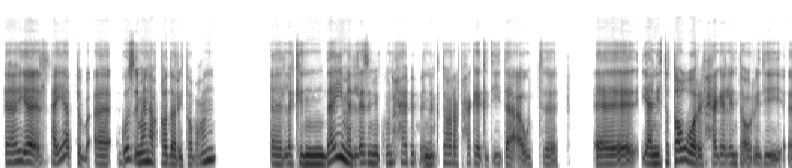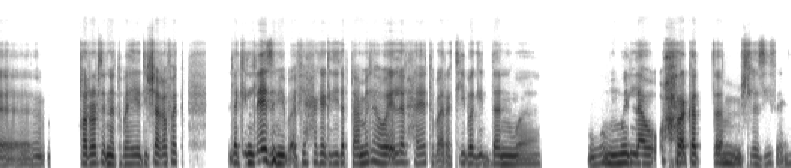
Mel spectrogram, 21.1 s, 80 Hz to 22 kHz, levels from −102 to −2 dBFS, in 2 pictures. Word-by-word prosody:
آآ، 185 +1 0
هي 195 -2 +5
الحقيقة 175 -2 -2
بتبقى 155 -1 -4
جُزء 230 +2 0
منها 195 0 +3
قدري 165 -5 -2
طبعًا، 175 - -2 0.8
آآ 160 -1 -2
لكن 160 -1 +3
دايمًا 245 - +5
لازم 175 +2 -1
يكون 170 +2 -5
حابب 185 -2 -8
إنَّك 150 +1 -2
تعرف 165 -1 -7
حاجة 165 0 -5
جديدة 155 -1 -7
أو - - -3
ت 145 - -22 0.7
آآ، 155 +1 +2
يعني 165 0 +3
تطوَّر 185 +1 +3
الحاجة 165 +2 -1
اللي 165 0 -4
أنتَ 160 -1 -6
already 320 -1 -5
آآ، - - -7 0.5
قررت 170 +2 +4
إنها 165 -2 +4
تبقى 160 +1 -6
هي 160 0 -2
دي 165 - -7
شغفك. 175 +3 +2 0.6
لكن 180 -5 +1
لازم 225 +3 +7
يبقى 160 -1 +3
في 185 - -8
حاجة 180 0 -3
جديدة 170 +1 -4
بتعملها 175 +4 -2
وإلا 170 +2 +3
الحياة 175 -2 -4
تبقى - - -7
رتيبة 175 -1 -4
جًدا 160 0 -1
و 85 - -3 0.7
ومملة، 170 +2 +2 0.2
وحركات - - +5 0.3
مش 85 - -3
لذيذة 155 +3 -8
يعني. 165 - -13
170 Hz, 150 wpm, -25 LUFS, 160-180 Hz, 0.8 s, لازم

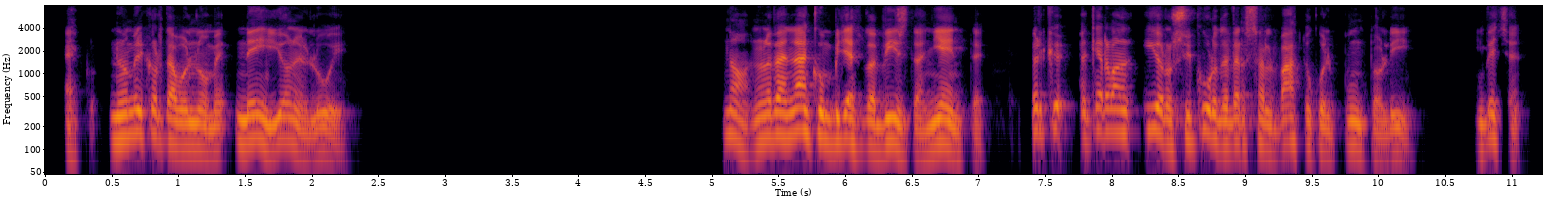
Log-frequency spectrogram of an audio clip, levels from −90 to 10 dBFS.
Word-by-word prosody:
Ecco, - - -10
non 140 +2 +2
mi 165 - +4
ricordavo 135 -7 +1
il 110 - +2
nome 105 -1 -1
né 130 +2 +2
io 140 0 +1
né 115 -5 -1
lui. - - -3 2.8
No, - - -1
non 130 +7 -2
aveva 150 +1 +5
neanche 175 -1 +5
un 140 - +4
biglietto 135 -4 +3
da 120 -1 +2
visita, 130 +5 +1
niente. - - +1 0.3
Perché 385 0 -2
perché 350 - -5
eravam 175 -2 0
io 185 0 +1
ero - - +3
sicuro 135 -3 +1
di 120 - -1
aver 120 0 0
salvato 110 -7 -1
quel - - -5
punto 115 -2 -4
lì. - - -5 0.4
Invece - - -6
135 Hz, 170 wpm, -26 LUFS, 115-160 Hz, 2.8 s, aveva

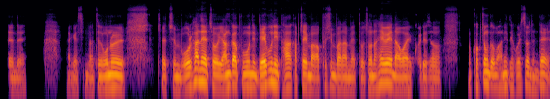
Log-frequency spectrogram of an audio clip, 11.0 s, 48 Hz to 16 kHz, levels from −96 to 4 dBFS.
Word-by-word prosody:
네네. 80 -2 -9 0.8
알겠습니다. - - -13
하여튼 90 - -5
오늘 95 0 +2 0.6
제가 - - -7
지금 90 -2 -6
올 105 +4 +3
한 145 -1 +6
해 130 -2 +7
저 100 -3 +2
양가 110 +4 +5
부모님 105 -1 -1
4 105 +2 +7
분이 125 -3 +1
다 100 +2 +1
갑자기 105 -1 -1
막 90 -3 0
아프신 95 +3 -6
바람에 90 -2 -3
또 80 - -8
저는 95 +3 -4
해외에 130 0 +5
나와 85 0 +1
있고 85 - -13
이래서 85 -1 -7 0.5
또 - - -14
걱정도 110 -6 0
많이 100 +3 -5
되고 100 0 -10
했었는데. 105 0 -4
95 Hz, 345 characters per minute, -24 LUFS, 90-110 Hz, 0.8 s, 해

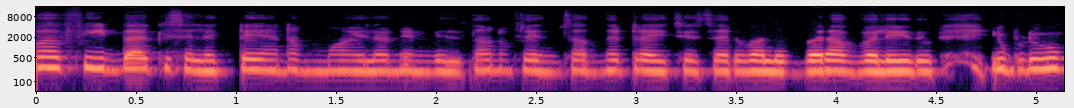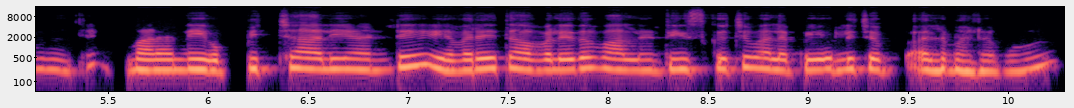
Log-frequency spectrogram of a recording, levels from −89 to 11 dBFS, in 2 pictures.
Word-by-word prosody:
వ - - 0 0.2
ఫీడ్‌బ్యాక్‌కి 245 -1 -1
సెలెక్ట్ 205 +1 -3
అయ్యానమ్మా 210 -2 -5
ఇలా 205 0 -2
నేను 200 -1 -6
వెళ్తాను 215 +3 -6
ఫ్రెండ్స్ 205 0 -5
అందరూ 210 +1 -7
ట్రై 205 -2 0
చేశారు 205 0 -3
వాళ్ళు 200 -1 +3
ఎవ్వరు 205 +2 +4
అవ్వలేదు. 205 0 +2 0.3
ఇప్పుడు 230 +1 0 0.6
మనల్ని 225 +1 +4
ఒప్పిచాలి 240 +1 0
అంటే 225 +6 +1 0.2
ఎవరైతే 245 +4 +3
అవ్వలేదో 225 +4 +2
వాళ్ళని 220 -2 -2
తీసుకొచ్చి 235 +2 -1
వాళ్ళ 225 -3 +2
పేర్లు 235 +1 +3
చెప్పాలి 225 0 0
మనము. 205 +3 -2
220 Hz, 150 wpm, -17 LUFS, 205-235 Hz, 0.6 s, ఎవ్వరు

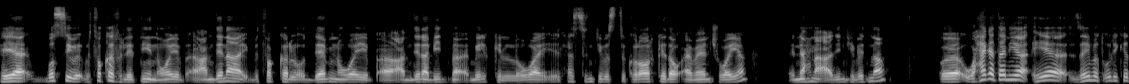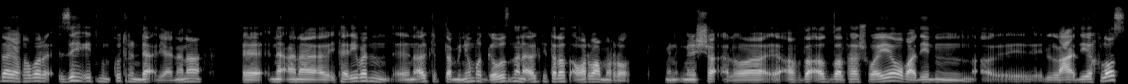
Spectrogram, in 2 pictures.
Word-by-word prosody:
هي 145 +2 +8
بٌصّي، 165 -3 +2
بتفكر 175 +1 0
في 145 - -13
الاتنين، 120 +1 -2
إن 105 - -3
هو 110 +3 0
يبقى 115 -2 -1
عندنا 140 +6 +3
بتفكر 135 -3 -3
لقدام 115 +3 0
إن 125 - -5
هو 115 +1 0
يبقى 105 -3 0
عندنا 105 +4 +2
بيت 120 0 -4
بقى - - 0
مِلك، 115 +4 -5
اللي 100 0 -6
هو 110 +3 +2
يحس 140 -1 -5
أنتِ 135 0 -12
باستقرار 120 +2 +1
كده 125 -1 +3
وأمان 115 +1 -1
شويّة، 115 -1 -1 0.5
إن - - -1
إحنا - - +1
قاعدين 115 +3 0
في - - -9
بيتنا. 140 +9 0 0.6
و 130 +1 +6
وحاجة 230 +4 +5
تانية 220 -2 +4
هي 190 +6 +3
زي 165 +5 -1
ما 185 - -2
تقولي 170 +3 -6
كده 170 -1 0
يعتبر 150 +2 0
زهقت 155 +3 -3
من 130 -3 -9
كتر 155 0 -9
النقل، 115 -4 0
يعني 100 +2 -4
أنا 135 +2 0 0.4
آآ، 105 -1 +3
ن 120 - -2
أنا 115 -2 +2
تقريبًا 145 0 -1
نقلت 135 +6 -1
بتاع - - -2
من 220 - -3
يوم 145 - -4
ما 155 - -2
اتجوزنا، 145 +5 0
نقلت 135 +1 0
3 140 +1 +1
أو - - 0
4 130 +1 +4
مرات 105 -3 -3 0.3
من 210 - -6
من 225 - -1
الشقّة 220 - 0
اللي 100 - -7
هو 105 +1 +2
أفض - - -2
أفضل 120 -1 +2
فيها 125 0 0
شويّة 120 +8 +2
وبعدين 115 -7 +2 0.5
آآ، - - -9 0.7
العقد 110 +2 +3
يخلص، 165 +11 +2
125 Hz, 195 wpm, -24 LUFS, 115-150 Hz, 0.7 s, هي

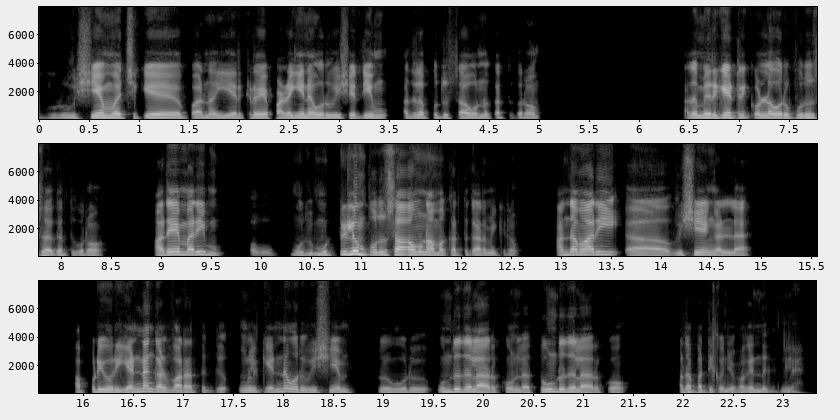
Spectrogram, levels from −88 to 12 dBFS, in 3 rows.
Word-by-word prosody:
ஒரு 95 +3 -9
விஷயம் 155 +7 +4
வச்சுக்க 140 -1 -2 0.5
பழ 115 0 -2 0.2
ஏற்கனவே 130 +4 0
பழகின 135 +2 +3
ஒரு 125 -1 -2
விஷயத்தையும் 135 +6 -1 0.3
அதுல 135 +3 -2
புதுசா 125 0 -5
ஒண்ணு 110 -2 -6
கத்துக்குறோம். - - -8 1.5
அத 145 -2 +1
மெருகேற்றிக்கொள்ள 150 -3 +3
ஒரு 135 -3 +2
புதுசா 130 -1 +1
கத்துக்குறோம். 100 0 -7 0.6
அதே 185 +6 +7
மாரி, 180 +2 +5
முப் 140 - -11 0.3
மவ் 90 0 -15 0.3
முறு 120 +3 -6
முற்றிலும் 195 - +6
புதுசாவும் 175 0 +4
நாம 145 -4 +2
கத்துக்க 125 0 -5
ஆரம்பிக்கிறோம். 95 -3 -10 0.4
அந்த 175 +6 +3
மாரி 190 +1 +5 0.3
அ, - - 0 0.4
விஷயங்கள்ல, 130 -7 0 1.2
அப்படி 160 +7 -3
ஒரு 140 - 0
எண்ணங்கள் 175 -1 +1
வர்றதக்கு 130 -2 -5 0.2
உங்களுக்கு 140 -2 -7
என்ன 195 +4 -2
ஒரு 140 - -5
விஷயம் 140 +1 -5 0.4
ஒவ் 125 -2 -6
ஒரு 115 -2 -7 0.3
உந்துதலா 165 -1 +2
இருக்கும், 130 +2 -7
இல்ல 125 0 -3
தூண்டுதலா 160 -5 +1
இருக்கும்? 115 +4 -10 0.6
அத 135 - -3
பத்தி 135 0 -7
கொஞ்சம் 110 -3 -8
பகிர்ந்துக்குங்களேன். 90 -7 -9
135 Hz, 130 wpm, -22 LUFS, 115-160 Hz, 1.5 s, அதே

